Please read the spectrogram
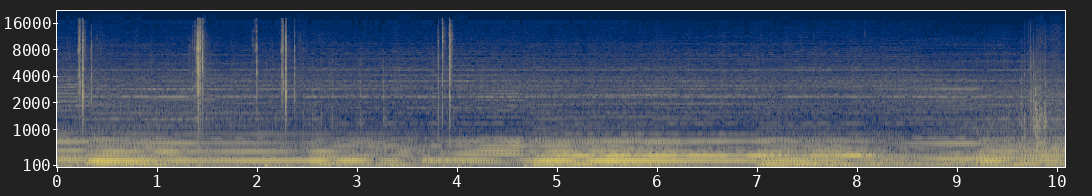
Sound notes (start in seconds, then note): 0.2 gun barrel clicking; 3.7 gun cocking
